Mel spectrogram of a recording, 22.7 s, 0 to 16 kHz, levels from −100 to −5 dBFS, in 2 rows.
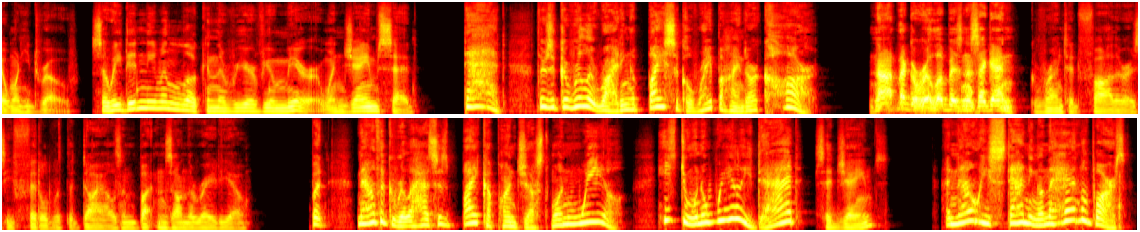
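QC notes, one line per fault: No faults were heard in this clip. Nothing needs logging on this pass.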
